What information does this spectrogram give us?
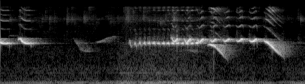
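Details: Ashy tailorbird, locally sirtu or cipoh, in 'tembakan' song meant for tutoring young tailorbirds and magpie-robins: a brief high note, then a long piercing warbled whistle that drops sharply at the end.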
